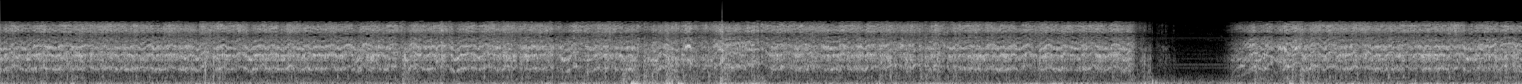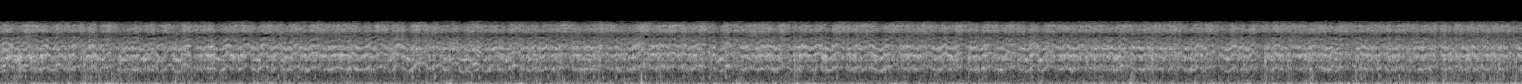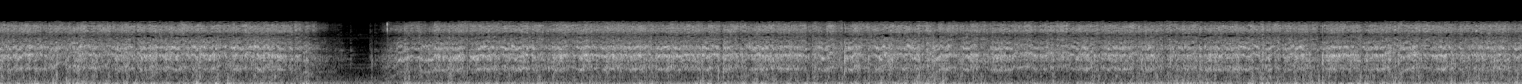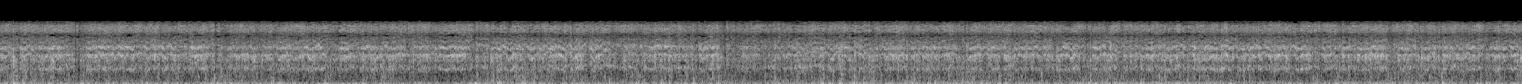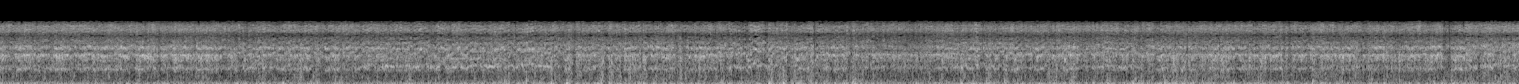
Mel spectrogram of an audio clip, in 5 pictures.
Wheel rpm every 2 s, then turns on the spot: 200, 200, 200, 220, 200, 150, 150, 190, 190, 200, 200, 200, 200, 200, 200, 200, 150, 140, 200, 200, 200, 200, 200, 190, 200, 200, 200, 200, 190, 200, 200, 200, 200, 200, 200, 200, 200, 200.
none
